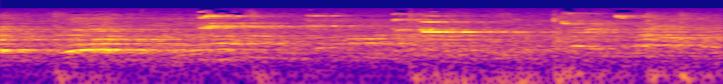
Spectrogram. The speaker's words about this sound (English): Harden with the dribble out high.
